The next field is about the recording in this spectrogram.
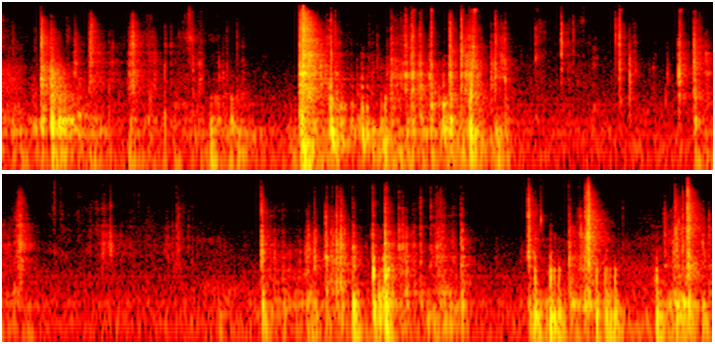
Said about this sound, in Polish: Teraz zmieniam kasetę.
